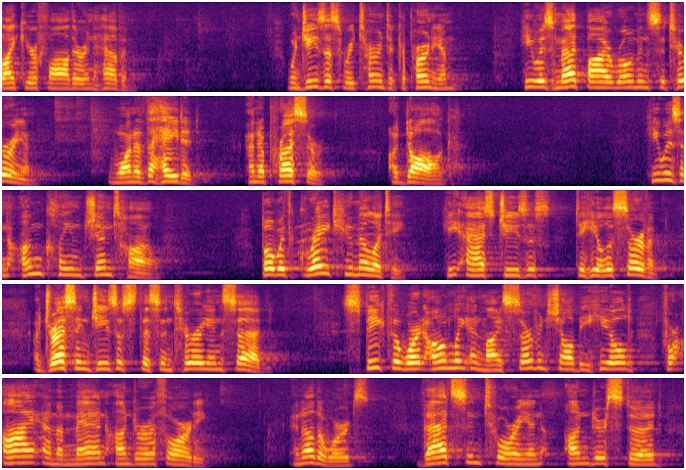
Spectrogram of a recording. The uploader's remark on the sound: preached at All Saints Anglican Church in Charlottesville, VA on February 25, 2024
